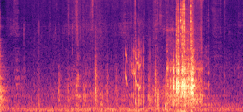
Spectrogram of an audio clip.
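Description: A hand ratchet clicks in short runs as the front control arm's body-mount bolts are snugged down, with light metallic clinks of the socket on the bolt. The loudest, fastest run of clicking comes about three and a half seconds in.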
